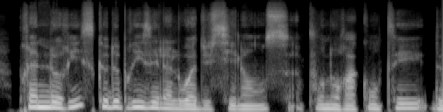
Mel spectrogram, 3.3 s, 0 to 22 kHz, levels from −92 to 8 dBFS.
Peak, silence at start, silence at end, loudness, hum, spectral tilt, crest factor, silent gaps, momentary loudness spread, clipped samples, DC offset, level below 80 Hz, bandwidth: -6 dBFS; 0.15 s; 0 s; -20 LUFS; none; -7 dB/octave; 14 dB; none; 8 LU; under 0.1%; under 0.1%; -54 dBFS; 16.5 kHz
